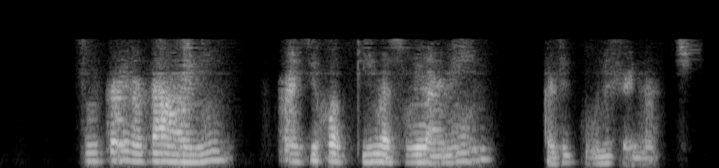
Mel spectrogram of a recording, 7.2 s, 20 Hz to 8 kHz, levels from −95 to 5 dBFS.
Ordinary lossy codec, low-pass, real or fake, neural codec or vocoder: AAC, 16 kbps; 7.2 kHz; fake; codec, 44.1 kHz, 0.9 kbps, DAC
